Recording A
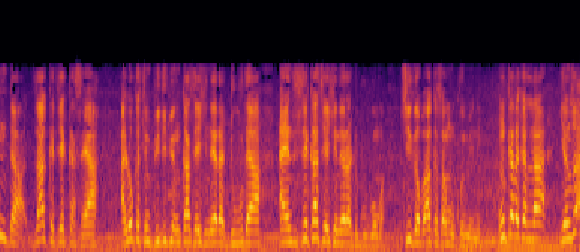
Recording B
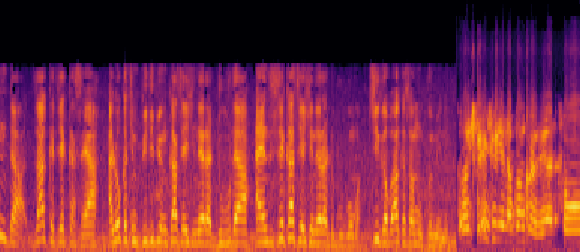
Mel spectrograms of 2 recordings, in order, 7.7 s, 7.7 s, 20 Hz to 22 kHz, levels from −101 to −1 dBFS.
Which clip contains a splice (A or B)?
B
